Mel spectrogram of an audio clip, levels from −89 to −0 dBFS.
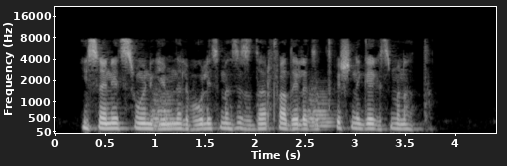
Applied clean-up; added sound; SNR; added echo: none; Brass instrument; 11 dB; none.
